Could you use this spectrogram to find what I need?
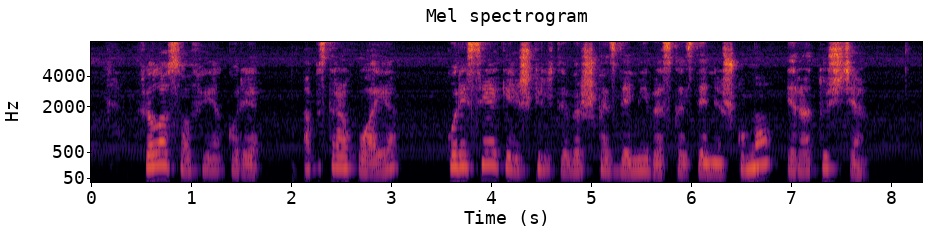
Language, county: Lithuanian, Vilnius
